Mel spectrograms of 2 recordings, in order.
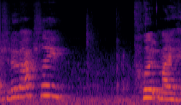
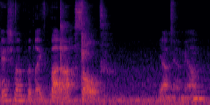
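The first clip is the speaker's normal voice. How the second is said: whispered craving; 9 dB quieter than usual. Real, not acted. Craving potatoes, whispering yum.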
